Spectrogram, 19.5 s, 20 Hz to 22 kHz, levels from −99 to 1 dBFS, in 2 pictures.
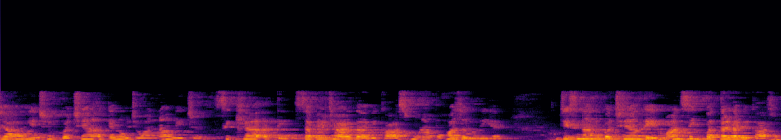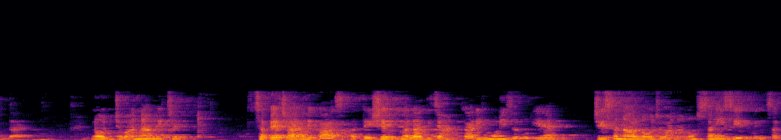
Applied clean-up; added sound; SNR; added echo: classical method WPE with log-MMSE.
